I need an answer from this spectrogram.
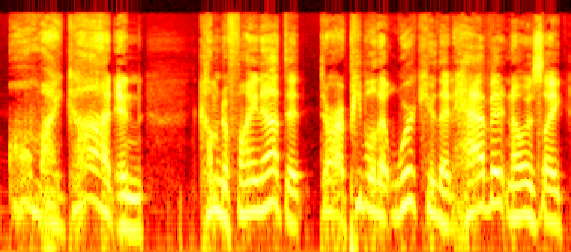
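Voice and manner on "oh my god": awed gasp. Retold or imitated.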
